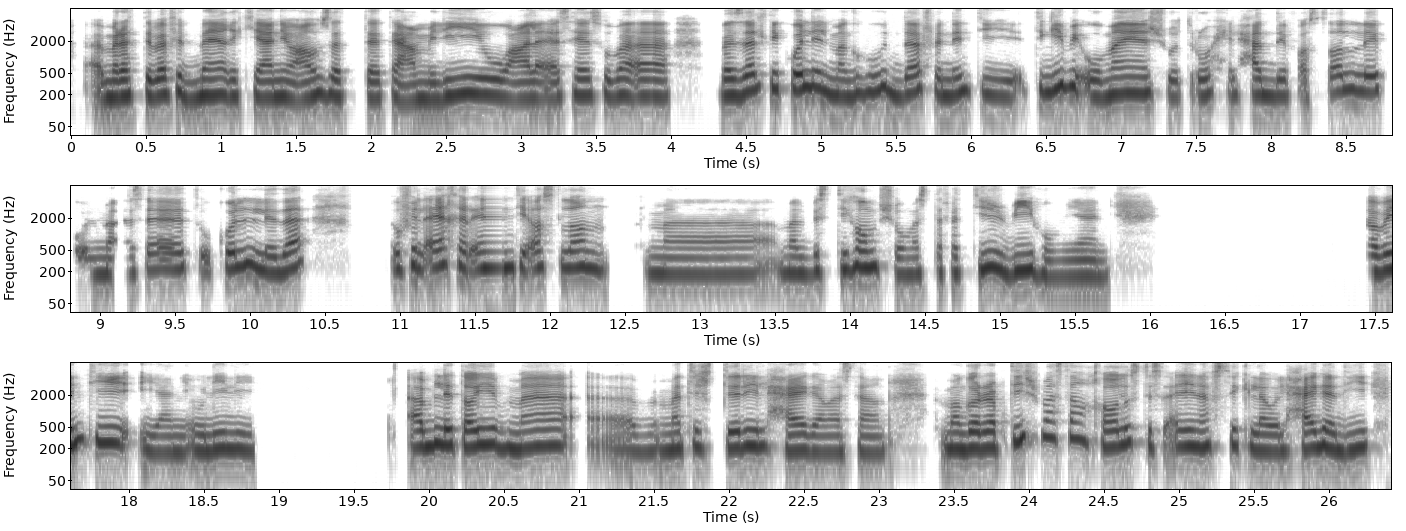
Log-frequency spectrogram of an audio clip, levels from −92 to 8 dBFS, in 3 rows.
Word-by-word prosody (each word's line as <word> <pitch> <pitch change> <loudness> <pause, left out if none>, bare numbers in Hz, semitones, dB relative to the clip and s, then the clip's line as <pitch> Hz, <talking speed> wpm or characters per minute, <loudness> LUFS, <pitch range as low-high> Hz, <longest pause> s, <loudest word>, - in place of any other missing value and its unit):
ومرتباه 190 +2 +4
في 225 +3 0
دماغِك 195 +1 +1
يعني 180 0 +4
وعاوزة 185 +4 +1 0.2
ت 175 - 0
تعمليه، 175 +5 +1
وعلى 175 -3 +1
أساسه 195 +1 -2
بقى 190 -1 0 0.3
بذلتِ 225 +8 +3
كل 255 +1 +5
المجهود 215 0 0
ده 215 +4 +2
في 230 -5 -6
إن 195 0 0
أنتِ 235 +2 -1 0.4
تجيبي 275 +5 +3
قماش 210 +3 +2
وتروحي 190 +2 -6
لحد 195 0 -1
يفصّل 220 +5 -4
لِك 225 +1 0
والمقاسات 185 +5 -4
وكل 230 -4 +1
ده، 230 +8 +3 0.6
وفي 220 +4 0
الآخر 245 0 +1
أنتِ 235 0 +1
أصلًا 235 -1 -1 0.3
ما 180 +1 -7
ما 195 -1 -3
لبستيهمش 220 +4 0
وما 180 0 -5
استفدتيش 195 +5 -1
بيهم 185 -5 +1
يعني. 165 -1 -5 1.7
طَب 200 0 +1
أنت 280 +7 +3 0.3
يعني 175 0 -6
قولِي 190 +2 0
لي 195 -2 -2 1.0
قبل 230 +2 +5
طيب 225 -1 +3
ما 225 +4 +1 0.5
ما 185 +2 -3
تشتري 210 +1 0
الحاجة 185 -4 0
مثلًا، 175 0 -6 0.4
ما 200 -1 +1
جرّبتيش 210 - +3
مثلًا 315 -2 0
خالص 245 +1 0
تسألي 220 -1 -1
نَفسِك 225 +1 -2
لو 185 -2 0
الحاجة 195 +4 +2
دي 195 +3 -1
200 Hz, 130 wpm, -22 LUFS, 185-225 Hz, 1.7 s, كل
